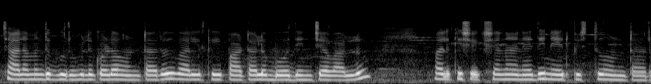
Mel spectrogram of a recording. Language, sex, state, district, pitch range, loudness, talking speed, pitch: Telugu, female, Andhra Pradesh, Visakhapatnam, 215-235 Hz, -15 LUFS, 130 wpm, 225 Hz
